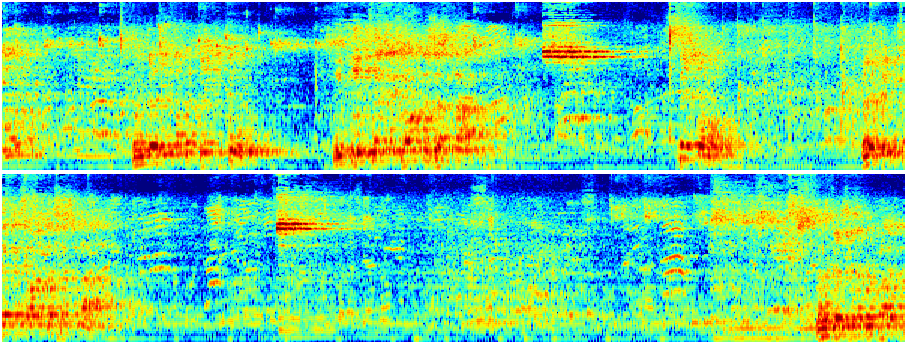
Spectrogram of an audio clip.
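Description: A crowd of spectators shouts and cheers loudly nearby.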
